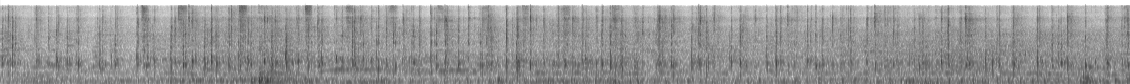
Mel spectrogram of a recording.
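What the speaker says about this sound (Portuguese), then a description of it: "Cavalão aí branco, ó, representando" Hooves of a large white horse clip-clop steadily on the ground during a horseback ride event at a ranch, a rapid continuous clatter, close and fairly loud.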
